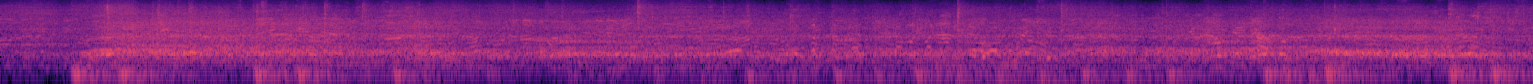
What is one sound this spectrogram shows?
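A crowd cheers and chants in a large echoing arena.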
